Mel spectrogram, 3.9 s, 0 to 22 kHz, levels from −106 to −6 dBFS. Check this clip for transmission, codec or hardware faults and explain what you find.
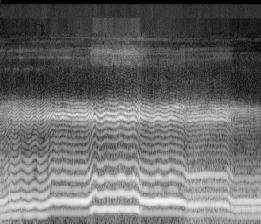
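No transmission, codec or hardware faults.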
